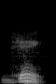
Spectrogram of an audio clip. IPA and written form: ɡeɪt (gate)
